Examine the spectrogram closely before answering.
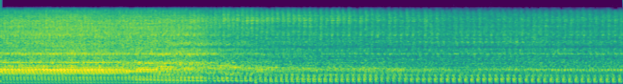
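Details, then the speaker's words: Snapper rear-engine riding mower after bad-gas repair, fuel system fixed, oil checked with no fuel contamination: catches on second pull after a rough start, then settles to an even regular firing beat at steady speed; normal running. "i'd say that's a success second pull make sure it runs and or dries and cuts like it should do good"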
